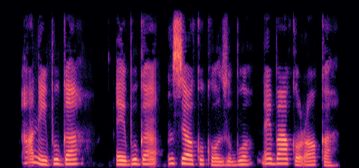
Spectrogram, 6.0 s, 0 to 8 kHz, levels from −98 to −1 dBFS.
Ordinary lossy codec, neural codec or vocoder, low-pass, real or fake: none; codec, 16 kHz, 4 kbps, X-Codec, WavLM features, trained on Multilingual LibriSpeech; 7.2 kHz; fake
